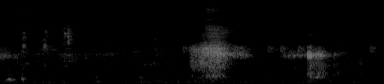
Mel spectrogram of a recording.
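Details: A male white-crested society finch, kept for its long, thin, loud song, gives two short, harsh, scratchy bursts about a second apart during courtship, with faint thin chips before them in a quiet room.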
